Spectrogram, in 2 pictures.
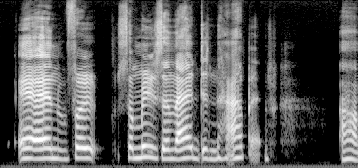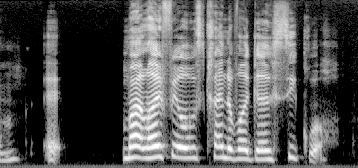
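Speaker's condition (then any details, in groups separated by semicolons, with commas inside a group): Cerebral palsy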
